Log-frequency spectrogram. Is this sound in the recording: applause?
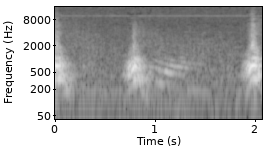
no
